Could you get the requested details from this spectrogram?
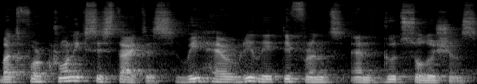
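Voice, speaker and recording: This man speaks with a non-native accent at a fairly slow pace, his pitch sitting in the medium range. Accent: foreign accent in English. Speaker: urologist. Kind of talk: medical explainer. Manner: halting, many fillers.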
